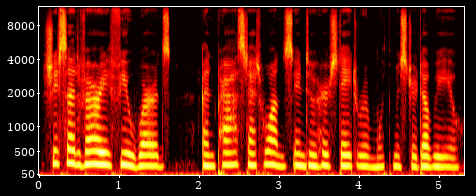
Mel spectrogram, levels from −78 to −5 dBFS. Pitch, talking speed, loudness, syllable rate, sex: 220 Hz, 180 wpm, -18 LUFS, 4.1 syllables/s, female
